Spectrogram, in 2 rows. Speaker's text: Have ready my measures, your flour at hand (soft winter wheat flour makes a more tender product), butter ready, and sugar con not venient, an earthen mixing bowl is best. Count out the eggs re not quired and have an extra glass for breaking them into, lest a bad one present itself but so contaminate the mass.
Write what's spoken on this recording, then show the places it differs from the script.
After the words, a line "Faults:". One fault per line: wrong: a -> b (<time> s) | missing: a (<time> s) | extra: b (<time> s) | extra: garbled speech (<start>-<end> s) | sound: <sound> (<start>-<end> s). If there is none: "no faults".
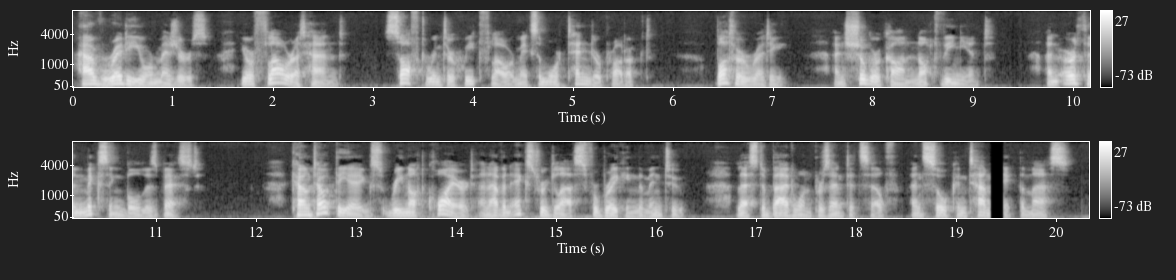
Have ready your measures, your flour at hand (soft winter wheat flour makes a more tender product), butter ready, and sugar con not venient, an earthen mixing bowl is best. Count out the eggs re not quired and have an extra glass for breaking them into, lest a bad one present itself and so contaminate the mass.
Faults:
wrong: my -> your (0.6 s)
wrong: but -> and (18.6 s)
sound: dropout (19.3-19.5 s)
